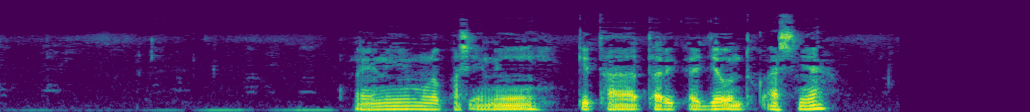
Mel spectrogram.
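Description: Metal parts click and scrape together.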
